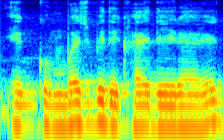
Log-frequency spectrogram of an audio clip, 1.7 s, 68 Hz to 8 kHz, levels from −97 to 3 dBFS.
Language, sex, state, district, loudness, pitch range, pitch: Hindi, male, Bihar, Darbhanga, -24 LUFS, 110-120 Hz, 115 Hz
